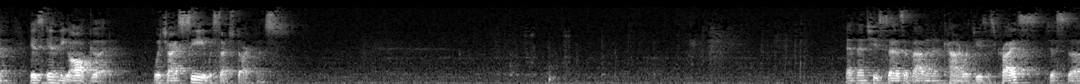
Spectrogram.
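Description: A man speaks calmly and clearly into a close microphone, with long pauses.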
